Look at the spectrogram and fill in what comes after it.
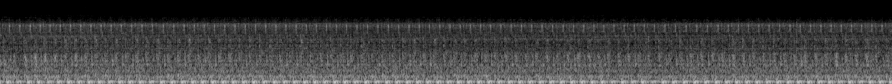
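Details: A Yamaha Jupiter Z Robot motorcycle engine idles with a fast, harsh clattering pulse of about three beats a second over a low drone; the rough engine noise is being diagnosed, with the one-way starter clutch swapped for a Vega ZR part.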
